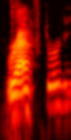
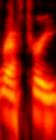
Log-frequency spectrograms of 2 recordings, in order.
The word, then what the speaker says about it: Raftery: I've been pronouncing your name all this time wrong. Rafferty, It's Raftery, yes.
